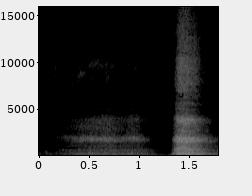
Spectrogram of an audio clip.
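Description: A deep breath: a long, soft inhalation followed by a short, louder rush of air, quiet and alone.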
